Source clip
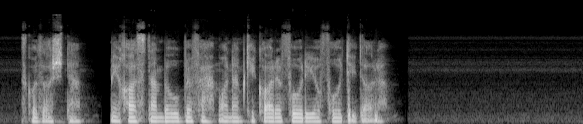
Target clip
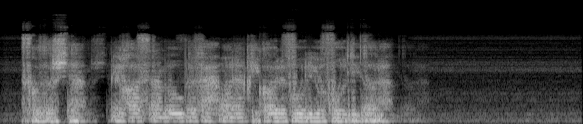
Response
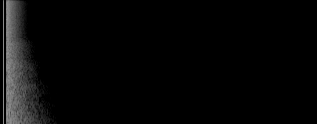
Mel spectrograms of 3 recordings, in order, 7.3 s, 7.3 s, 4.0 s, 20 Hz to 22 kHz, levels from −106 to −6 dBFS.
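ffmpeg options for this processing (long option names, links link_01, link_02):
-filter_complex "[0:a]acompressor=threshold=-32dB:ratio=2,alimiter=limit=-24dB:level=0:latency=1:release=46,asettb=1/sr,asplit=3[link_01][link_02][link_03];[link_01]atrim=end=0.924[link_04];[link_02]atrim=start=0.92:end=3.17,asetpts=PTS-STARTPTS,afade=type=in:duration=0.004:curve=qsin,afade=type=out:start_time=2.246:duration=0.004:curve=qsin,highpass=210,lowpass=4200[link_05];[link_03]atrim=start=3.166[link_06];[link_04][link_05]acrossfade=duration=0.004:curve1=hsin:curve2=qsin[link_07];[link_07][link_06]acrossfade=duration=0.004:curve1=qsin:curve2=hsin,aecho=1:1:482:0.0631[link_08];[1:a]atrim=start_sample=2205,atrim=end_sample=3528[link_09];[link_08][link_09]afir=irnorm=-1:irlink=0"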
